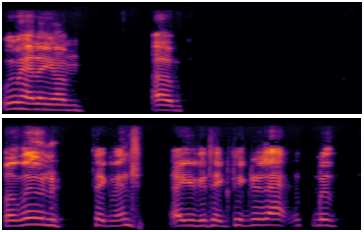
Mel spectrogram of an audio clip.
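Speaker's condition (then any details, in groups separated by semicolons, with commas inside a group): Cerebral palsy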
